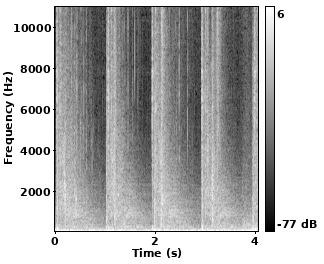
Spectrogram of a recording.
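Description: Three bursts of rapid video game gunfire, each a dense broadband crackle lasting about a second with short gaps between, fired while testing a suit.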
